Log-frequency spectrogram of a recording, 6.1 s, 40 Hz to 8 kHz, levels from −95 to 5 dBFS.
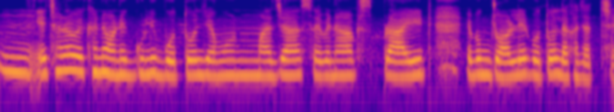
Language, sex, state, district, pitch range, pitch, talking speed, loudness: Bengali, female, West Bengal, Malda, 230-245 Hz, 235 Hz, 145 wpm, -22 LUFS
